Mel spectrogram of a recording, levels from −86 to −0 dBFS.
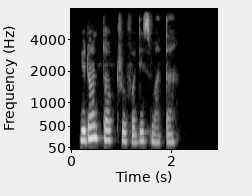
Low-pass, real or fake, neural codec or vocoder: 7.2 kHz; real; none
